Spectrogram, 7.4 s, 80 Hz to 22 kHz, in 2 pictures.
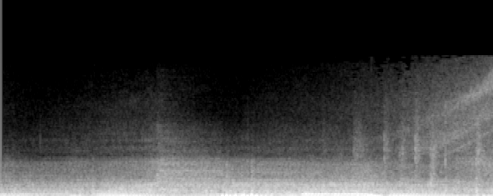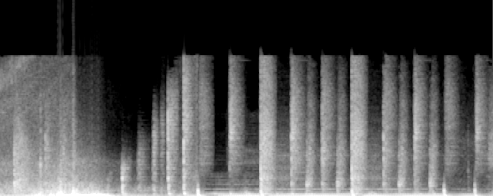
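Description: A Mercedes-AMG GLE63S with an Akrapovic Evolution Line exhaust revs loudly up close, the engine building to a roar before sharp crackles and pops burst out of the exhaust.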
